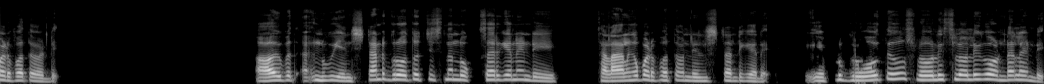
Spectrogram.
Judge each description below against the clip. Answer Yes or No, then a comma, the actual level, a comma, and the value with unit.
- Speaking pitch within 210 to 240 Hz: No, high, 195 Hz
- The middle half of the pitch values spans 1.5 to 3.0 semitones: No, average, 3.6 semitones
